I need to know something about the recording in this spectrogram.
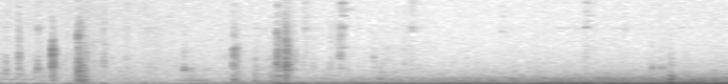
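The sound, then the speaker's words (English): Someone climbs into a truck: a few quick clinks and thumps, likely keys and a door, then a steady low engine rumble builds and fills the cab. “Back in the truck”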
